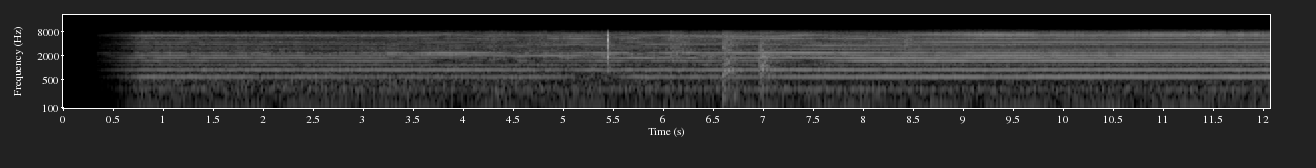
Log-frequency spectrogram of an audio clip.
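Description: A steady electrical hum with a fine buzzy edge and a few short clicks; the receiver's door motor is humming, cause unclear.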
